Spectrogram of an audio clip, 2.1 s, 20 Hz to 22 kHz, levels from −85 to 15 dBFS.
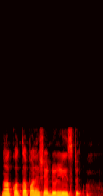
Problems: none marked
